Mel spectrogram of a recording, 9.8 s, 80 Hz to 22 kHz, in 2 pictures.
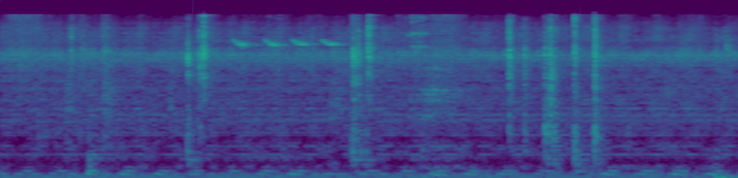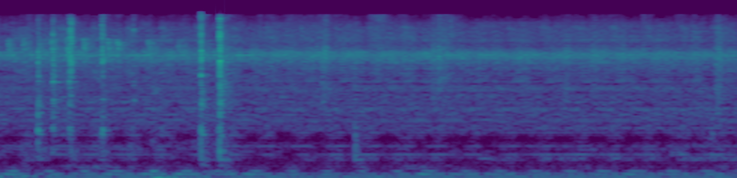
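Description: Scattered clicks and knocks from RCA cable plugs being pushed into and handled on a Yamaha F4-USB mixer's jacks, clustered in the first two-thirds, over a steady low electrical hum.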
